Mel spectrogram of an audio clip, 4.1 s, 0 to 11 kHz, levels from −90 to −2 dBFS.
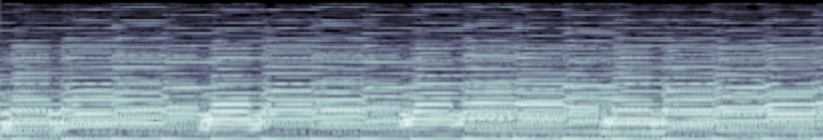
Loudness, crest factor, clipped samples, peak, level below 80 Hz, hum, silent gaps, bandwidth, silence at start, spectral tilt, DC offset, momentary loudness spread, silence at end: -13 LUFS; 12 dB; under 0.1%; 0 dBFS; -42 dBFS; none; none; 10.5 kHz; 0 s; -5 dB/octave; 5%; 2 LU; 0 s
